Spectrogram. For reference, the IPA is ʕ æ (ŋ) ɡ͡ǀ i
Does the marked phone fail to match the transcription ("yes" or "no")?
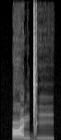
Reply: no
